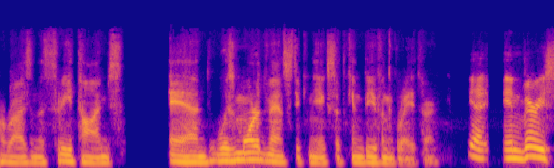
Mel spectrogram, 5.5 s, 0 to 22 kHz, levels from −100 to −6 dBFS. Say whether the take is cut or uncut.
uncut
